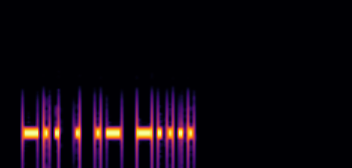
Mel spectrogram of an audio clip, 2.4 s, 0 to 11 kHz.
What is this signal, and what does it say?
Morse code, heard as a keyed tone, about 34 wpm, 700 Hz. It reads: DEA6
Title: All Cut Numbers - 4-Digit 35wpm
